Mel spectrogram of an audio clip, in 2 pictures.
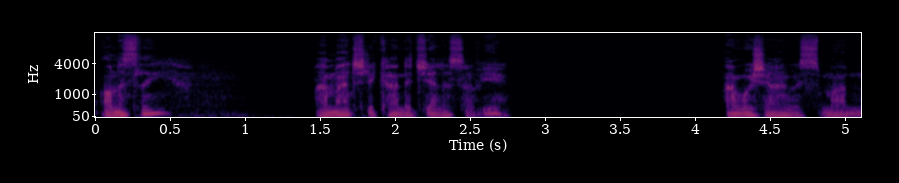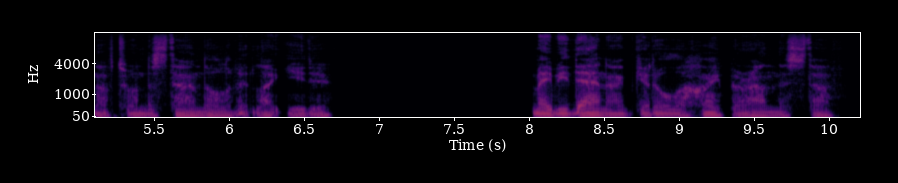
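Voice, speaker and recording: A man's voice: deep voice, moderate pace, pauses often, sharp tone, husky, no echo, studio quality, exaggerated voice. A young man playing a teasing, foul-mouthed college student crush in a casual boyfriend roleplay ASMR. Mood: admiring, self-deprecating. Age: young adult. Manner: casual, slangy, teasing, sweary.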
